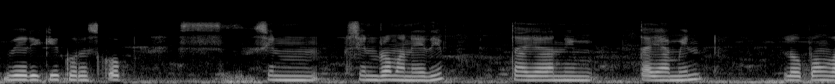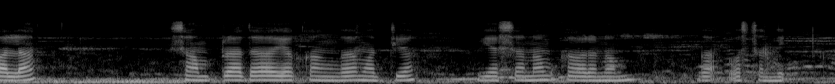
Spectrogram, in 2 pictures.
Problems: continuous background conversations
